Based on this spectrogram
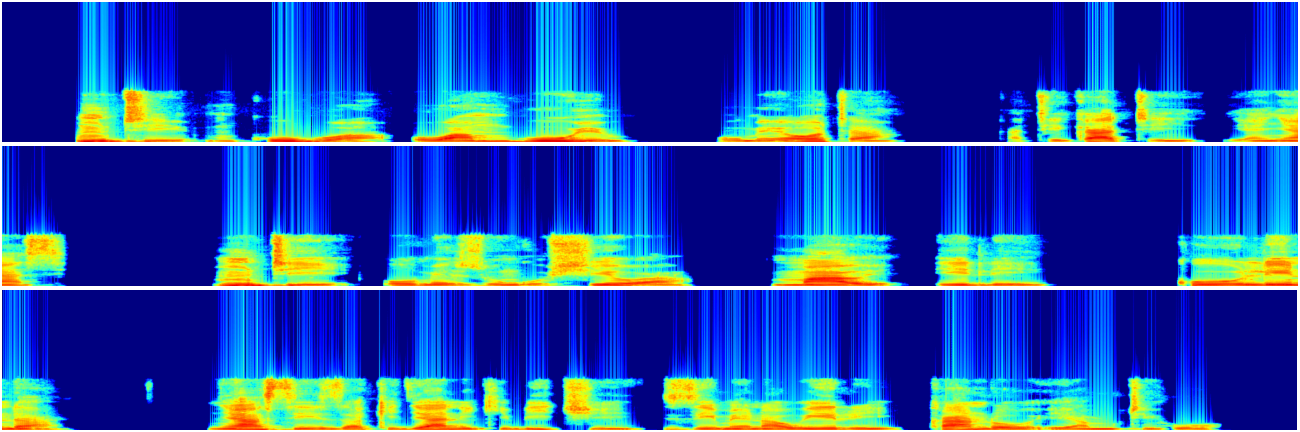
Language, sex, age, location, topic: Swahili, male, 18-24, Mombasa, agriculture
